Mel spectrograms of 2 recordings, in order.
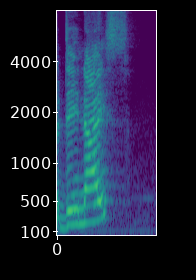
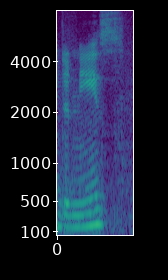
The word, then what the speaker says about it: Denise: Do you mean Denise? – Son of a You say your name right now. – Denise? – Say it right. – Denise. – Correctly. – Denise. – Right. – Denise. – Right. – D-Nice. – That's better. Thank you.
